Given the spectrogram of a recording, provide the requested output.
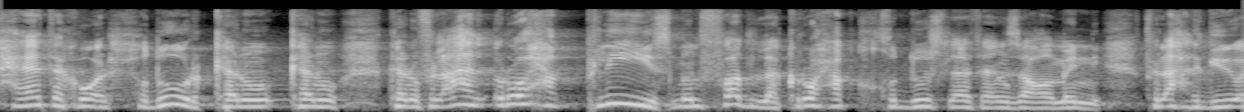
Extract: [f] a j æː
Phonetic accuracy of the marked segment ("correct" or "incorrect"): incorrect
